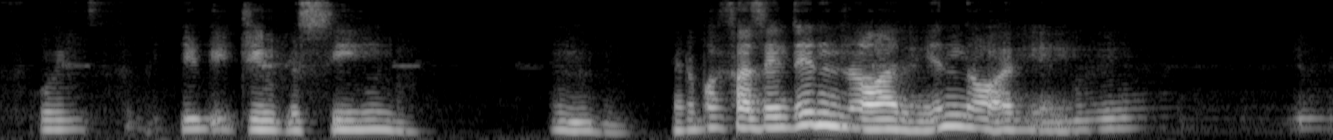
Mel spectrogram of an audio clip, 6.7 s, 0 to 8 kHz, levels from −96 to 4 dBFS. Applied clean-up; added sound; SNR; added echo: neural mask model DeepFilterNet 3.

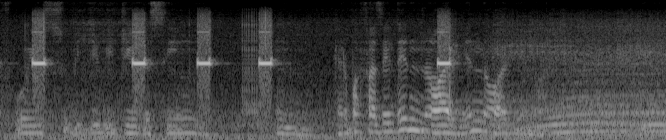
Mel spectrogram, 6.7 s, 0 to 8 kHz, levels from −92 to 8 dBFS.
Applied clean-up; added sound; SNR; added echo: none; Microwave oven; -5 dB; reverberation time 0.2 s.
